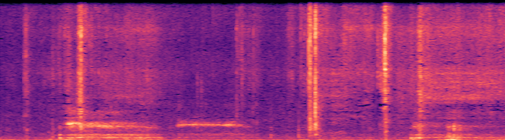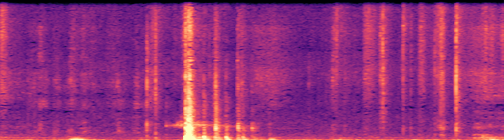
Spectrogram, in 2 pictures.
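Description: Quiet handling of paper pieces on a craft table: faint rustling and light taps as cut-outs are placed and stuck down, with one sharper knock about seven seconds in.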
